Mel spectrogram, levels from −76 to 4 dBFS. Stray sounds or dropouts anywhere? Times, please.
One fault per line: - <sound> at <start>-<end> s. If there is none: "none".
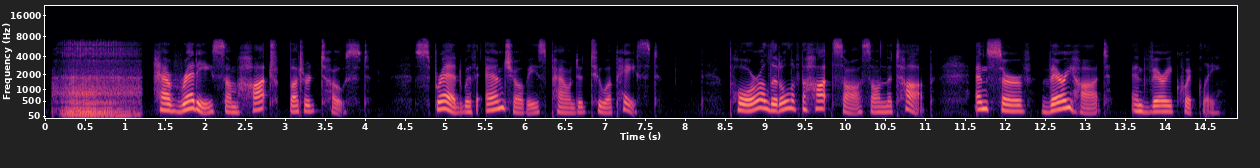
- breath at 0.1-1.2 s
